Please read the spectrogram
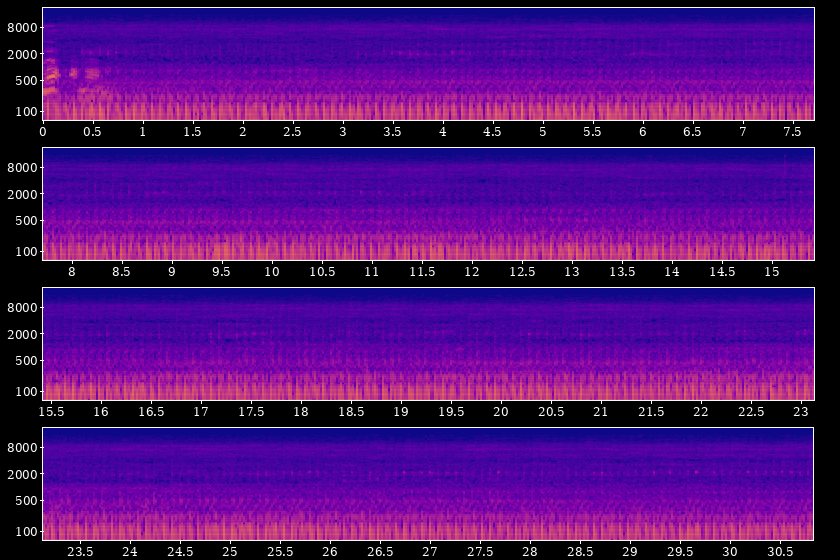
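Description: A motor engine running steadily at an even idle, a continuous low hum with a faint steady whine above it.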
